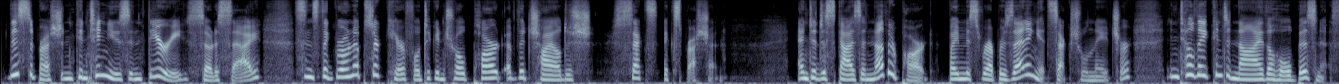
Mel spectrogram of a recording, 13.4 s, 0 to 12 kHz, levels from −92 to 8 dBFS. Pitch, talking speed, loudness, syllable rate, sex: 235 Hz, 175 wpm, -19 LUFS, 6.0 syllables/s, female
